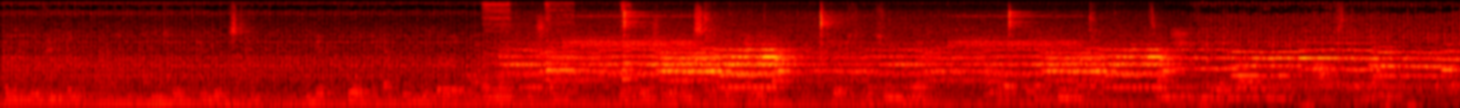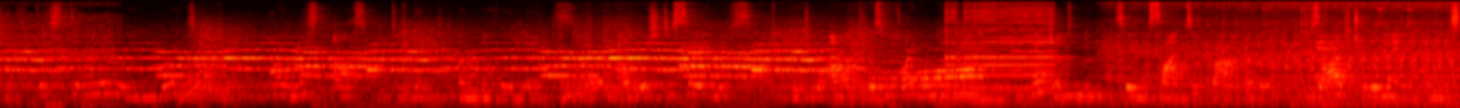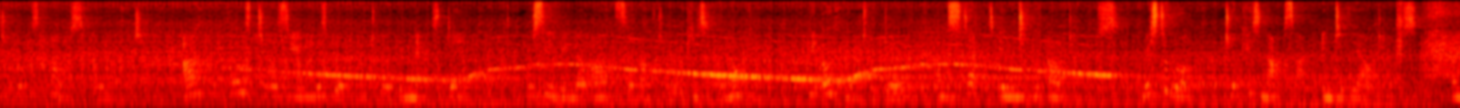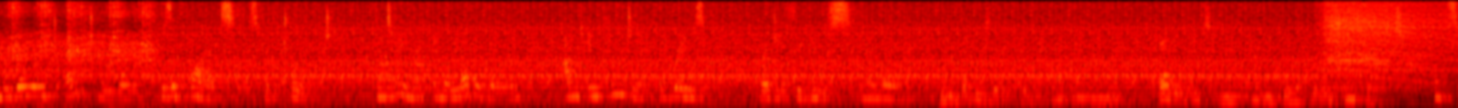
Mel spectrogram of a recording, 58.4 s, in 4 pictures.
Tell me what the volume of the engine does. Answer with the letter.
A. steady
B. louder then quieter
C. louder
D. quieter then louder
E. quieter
C.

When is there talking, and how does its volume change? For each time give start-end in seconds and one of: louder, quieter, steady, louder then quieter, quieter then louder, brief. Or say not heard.
0.0-58.3 louder.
